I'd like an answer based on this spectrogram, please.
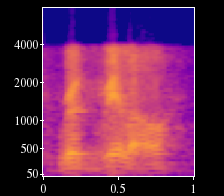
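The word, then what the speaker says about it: Ruggirello: Again, he's Giacomo, that's G as in George, IACOMO, last name Rugrillo. I may have pronounced that. I may have mispronounced it, and that's R as in Ronald, U, double G, IRELLO.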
